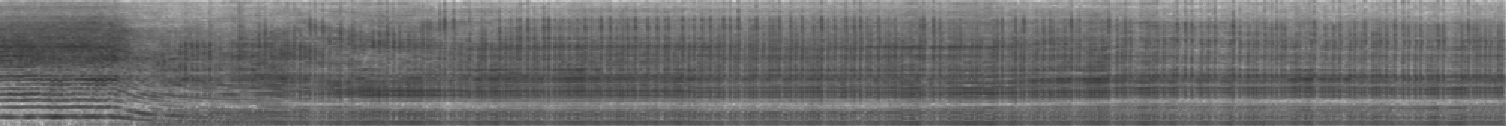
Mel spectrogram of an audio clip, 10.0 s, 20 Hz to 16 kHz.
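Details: New Rovan 36cc double-ring two-stroke in a King Motor Baja 5B, warm, head gasket removed: quick rev drop, then a steady high buzzing full-throttle run with no misfire or bogging, pulling cleanly.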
